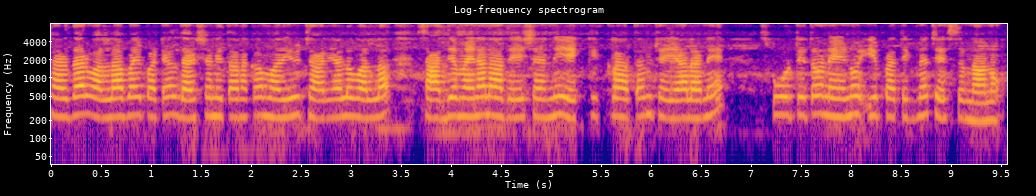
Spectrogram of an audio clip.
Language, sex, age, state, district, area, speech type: Telugu, female, 18-30, Telangana, Mahbubnagar, urban, read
